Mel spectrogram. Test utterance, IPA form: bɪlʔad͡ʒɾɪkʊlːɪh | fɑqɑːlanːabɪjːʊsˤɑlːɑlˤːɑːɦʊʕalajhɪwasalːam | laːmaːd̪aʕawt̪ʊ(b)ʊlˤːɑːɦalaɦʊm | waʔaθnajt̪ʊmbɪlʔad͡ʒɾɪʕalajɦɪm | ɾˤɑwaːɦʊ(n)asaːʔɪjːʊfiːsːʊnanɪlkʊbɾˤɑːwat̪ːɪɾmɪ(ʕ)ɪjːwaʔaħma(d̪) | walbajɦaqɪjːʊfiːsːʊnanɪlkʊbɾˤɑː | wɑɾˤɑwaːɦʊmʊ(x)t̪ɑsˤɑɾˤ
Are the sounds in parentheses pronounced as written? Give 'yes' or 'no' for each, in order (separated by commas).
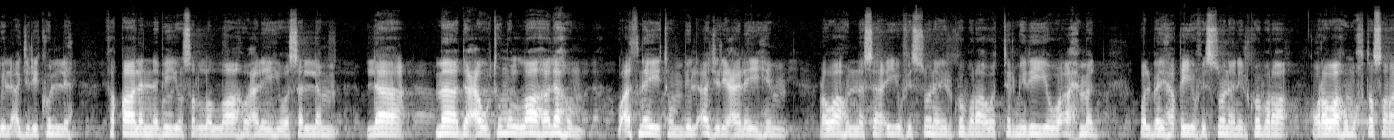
no, no, no, yes, yes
